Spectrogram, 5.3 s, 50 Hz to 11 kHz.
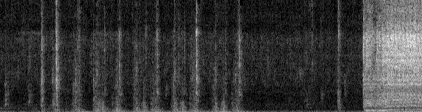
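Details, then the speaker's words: Mercury Saltwater Series 150 two-stroke outboard, first start of the season after replacing a cracked carb hose blamed for bogging from 2000 rpm; about three seconds of cranking, then it catches and settles to a loud, steady run. Normal start and idle. "now I'm going to start it up and see what's going on man this is first start after the last season"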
